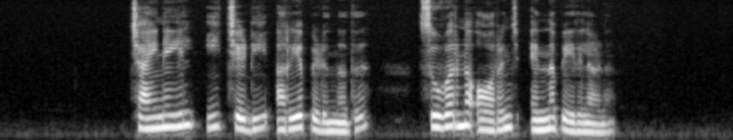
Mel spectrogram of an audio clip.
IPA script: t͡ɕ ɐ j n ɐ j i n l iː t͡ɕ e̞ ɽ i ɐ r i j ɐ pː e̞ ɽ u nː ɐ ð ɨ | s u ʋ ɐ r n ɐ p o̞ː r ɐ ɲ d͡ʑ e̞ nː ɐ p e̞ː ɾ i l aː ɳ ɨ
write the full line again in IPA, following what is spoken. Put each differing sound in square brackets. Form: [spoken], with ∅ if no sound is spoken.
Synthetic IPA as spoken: t͡ɕ ɐ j n ɐ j i [∅] l iː t͡ɕ e̞ ɽ i ɐ r i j ɐ pː e̞ ɽ u nː ɐ ð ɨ | s u ʋ ɐ r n ɐ [ʔ] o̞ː r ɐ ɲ d͡ʑ e̞ nː ɐ p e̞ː ɾ i l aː ɳ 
